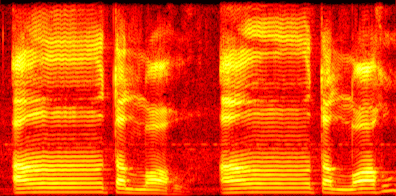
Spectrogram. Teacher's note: We will hide the sound of noon in our nose, and our tongue will remain the same between in our mouth, between upper and lower palates, and will not touch the upper palate. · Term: ikhfa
